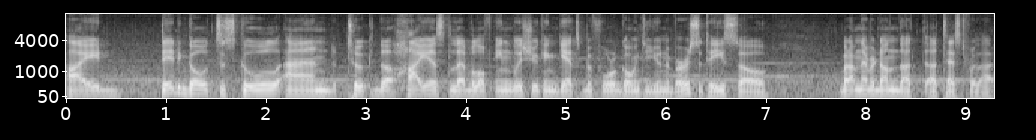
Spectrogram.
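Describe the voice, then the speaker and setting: A man talks at a moderate pace and medium pitch, with ordinary pitch variation. Noticeable background noise is present. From Sweden. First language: Swedish. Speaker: gaming streamer. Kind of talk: casual live stream chat. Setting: live stream. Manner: casual, with many fillers.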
